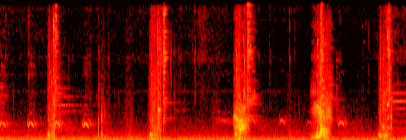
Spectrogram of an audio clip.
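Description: A raven caws in short harsh bursts.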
